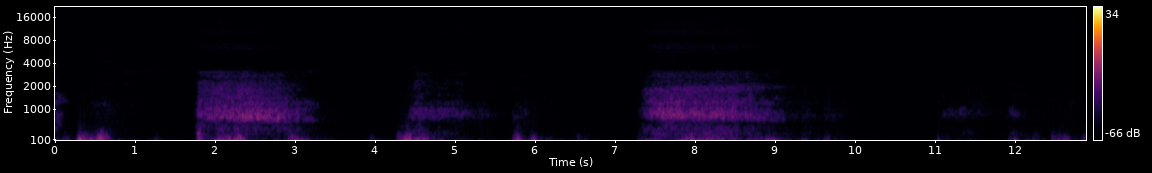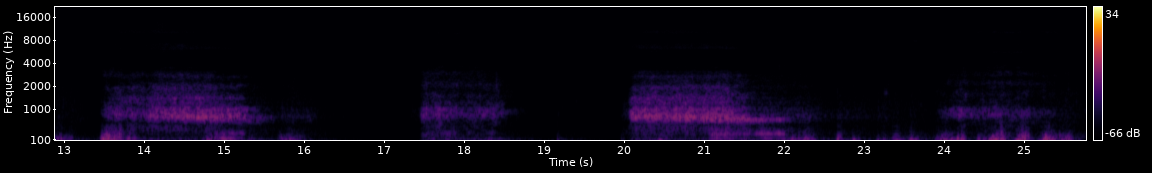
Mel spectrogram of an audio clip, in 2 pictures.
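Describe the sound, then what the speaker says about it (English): Slow, deep breaths during an energizing all-levels yoga practice, long audible inhales and exhales repeating in a steady rhythm, close and soft, in an otherwise quiet room. "5 deep breaths."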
